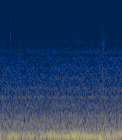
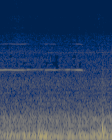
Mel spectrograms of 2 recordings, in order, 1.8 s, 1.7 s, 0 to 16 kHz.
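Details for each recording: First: Chrysler 300 Scat Pack swap rolling to a stop after brake pads were removed, refitted and the pins tapped in harder: low road rumble with no squeal or grind; the earlier squeal is largely gone, and the hardware is suspected as the cause. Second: Chrysler 300 Scat swap, rolling slowly: a thin, steady high-pitched brake squeal over low rumble, before the repair with the part believed to cause it.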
